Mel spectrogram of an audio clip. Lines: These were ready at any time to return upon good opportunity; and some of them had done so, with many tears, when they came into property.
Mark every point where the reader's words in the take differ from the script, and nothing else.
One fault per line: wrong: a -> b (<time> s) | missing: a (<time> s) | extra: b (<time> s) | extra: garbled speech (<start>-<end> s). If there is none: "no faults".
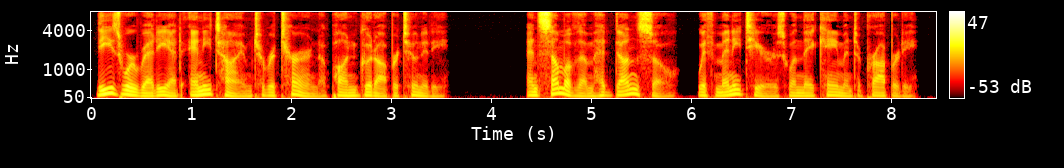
no faults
